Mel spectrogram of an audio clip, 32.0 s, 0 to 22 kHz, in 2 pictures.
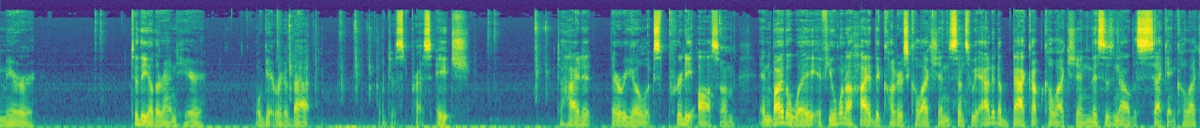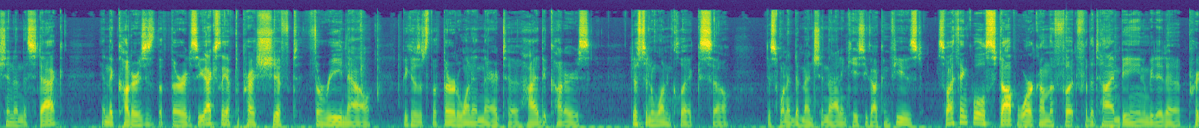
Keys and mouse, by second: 1.3 click, 1.9 middle click, 3.9 shift+2, 4.7 ctrl+z, 7.1 h, 7.5-9.1 middle drag, 9.7 middle drag, 12.5 click, 18.8 middle click, 20.8 shift+3, 24.5 click, 26.4 click, 28.6-29.7 middle drag, 30.3-30.7 shift+middle drag.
